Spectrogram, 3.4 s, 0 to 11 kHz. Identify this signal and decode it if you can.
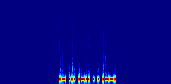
Morse code, heard as a keyed tone, about 49 wpm, 700 Hz. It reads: ASLEEP
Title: Six Letter Words - 50wpm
